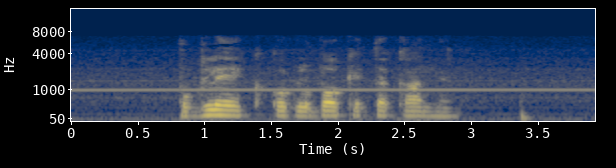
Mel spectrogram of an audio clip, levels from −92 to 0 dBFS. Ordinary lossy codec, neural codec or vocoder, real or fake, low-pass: AAC, 48 kbps; none; real; 7.2 kHz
